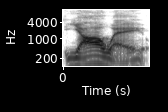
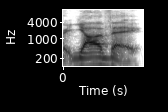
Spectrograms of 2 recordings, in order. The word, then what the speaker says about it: Yahweh: In fact, the way I learned to pronounce the name when I took Hebrew in graduate school was Yahweh or Yahweh.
